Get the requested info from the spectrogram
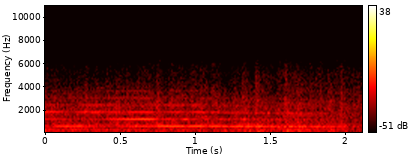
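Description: Moving passenger train heard from inside the dining car: a steady running noise with a faint held tone over it that fades out near the end.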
